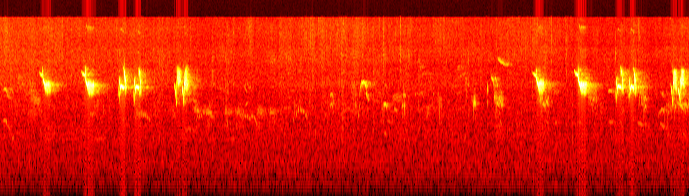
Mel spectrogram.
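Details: Male common reed bunting singing from reeds above water in breeding season to defend territory; two short phrases of bright chirped notes, several quickly doubled, about six seconds apart, with faint twittering of other birds between.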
